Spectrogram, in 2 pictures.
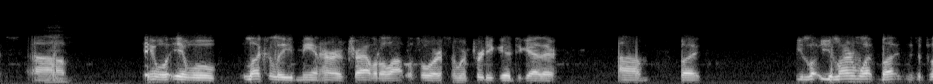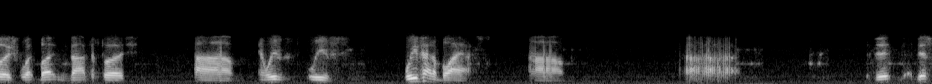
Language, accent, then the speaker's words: English; North Carolina, United States; I'm from North Carolina. I've seen the Blue Ridge Mountains a million times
